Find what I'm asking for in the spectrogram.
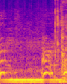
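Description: A dog barking during a roadside confrontation, with a couple of short yips and whines near the end over a steady low hum.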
